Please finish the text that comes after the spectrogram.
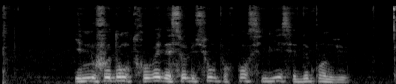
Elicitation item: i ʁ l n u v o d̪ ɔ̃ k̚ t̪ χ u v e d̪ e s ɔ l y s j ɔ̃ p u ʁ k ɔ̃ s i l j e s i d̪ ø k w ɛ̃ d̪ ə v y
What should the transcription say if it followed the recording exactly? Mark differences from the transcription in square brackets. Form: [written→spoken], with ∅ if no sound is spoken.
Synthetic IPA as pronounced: i [ʁ→∅] l n u [v→f] o d̪ ɔ̃ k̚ t̪ χ u v e d̪ e s ɔ l y s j ɔ̃ p u ʁ k ɔ̃ s i l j e s [i→e] d̪ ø [k→p] w ɛ̃ d̪ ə v y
